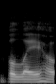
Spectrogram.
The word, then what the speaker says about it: Vallejo: Vallejo is how you say it. Vallejo or Vallejo.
